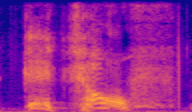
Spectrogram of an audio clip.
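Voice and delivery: high, loud angry bellow; loud shout. A narrator's reading. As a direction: blast him off the rock. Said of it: "shouted the voice so loudly".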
